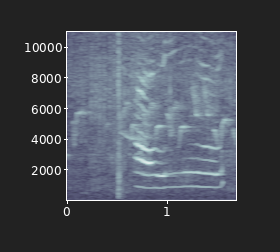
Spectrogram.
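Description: A cat character meows in a video game: a single drawn-out, tonal meow rising and falling over about a second, preceded by a brief soft click, heard alone at moderate level.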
